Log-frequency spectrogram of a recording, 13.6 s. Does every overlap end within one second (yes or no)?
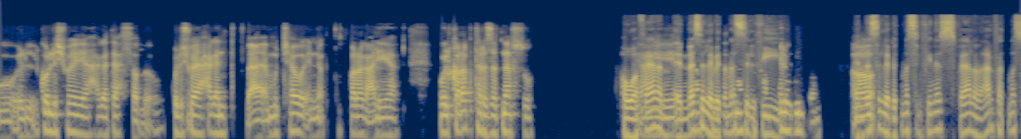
no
